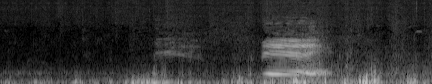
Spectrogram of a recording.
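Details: Grazing cow moos twice: a faint short low call, then a louder drawn-out nasal moo of nearly a second that bends upward at the end, over a background of chewing and rustling grass.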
